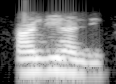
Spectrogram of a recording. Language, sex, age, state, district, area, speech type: Punjabi, male, 45-60, Punjab, Gurdaspur, rural, conversation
